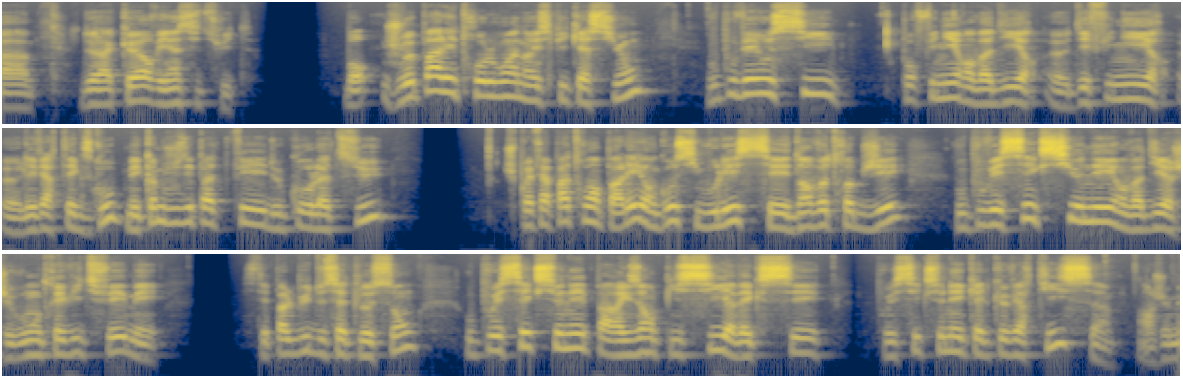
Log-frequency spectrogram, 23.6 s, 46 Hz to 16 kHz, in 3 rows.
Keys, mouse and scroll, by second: 2.7-4.8 scroll down 1, 5.5 scroll down 1, 18.6 Tab.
